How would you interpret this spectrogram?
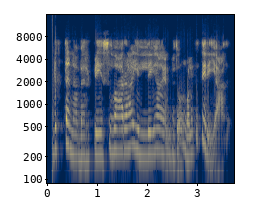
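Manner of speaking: ordinary talk, nothing marked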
